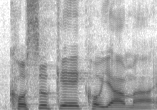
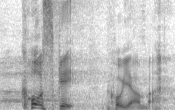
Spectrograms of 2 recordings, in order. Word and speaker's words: Kosuke Koyama: to say it right, I would say Kosuke Koyama, and then Naomi, our wonderful Japanese staff, say, "Pastor, that's wrong, it's Kosuke Koyama."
